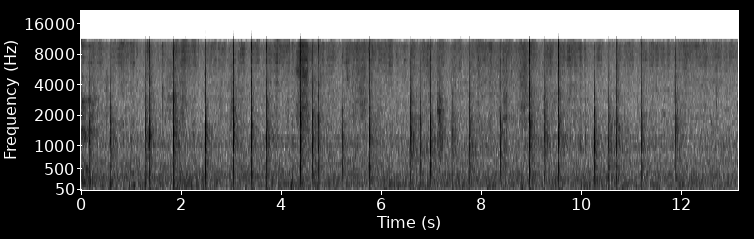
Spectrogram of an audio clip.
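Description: Chalk writing on a blackboard: a string of irregular sharp taps and short scratches, several a second.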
